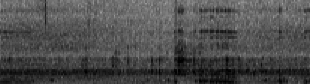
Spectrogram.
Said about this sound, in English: Oh, hey there, little pigeon.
